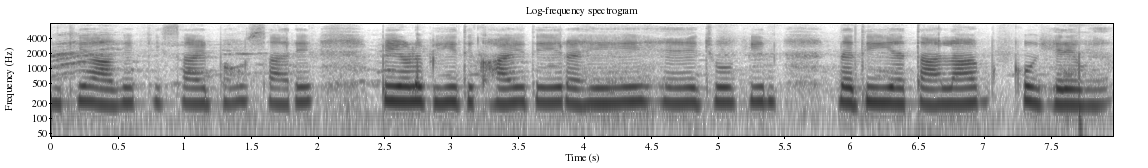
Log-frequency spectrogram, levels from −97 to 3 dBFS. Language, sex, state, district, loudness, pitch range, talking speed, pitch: Hindi, female, Chhattisgarh, Kabirdham, -27 LUFS, 205-215 Hz, 160 wpm, 210 Hz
